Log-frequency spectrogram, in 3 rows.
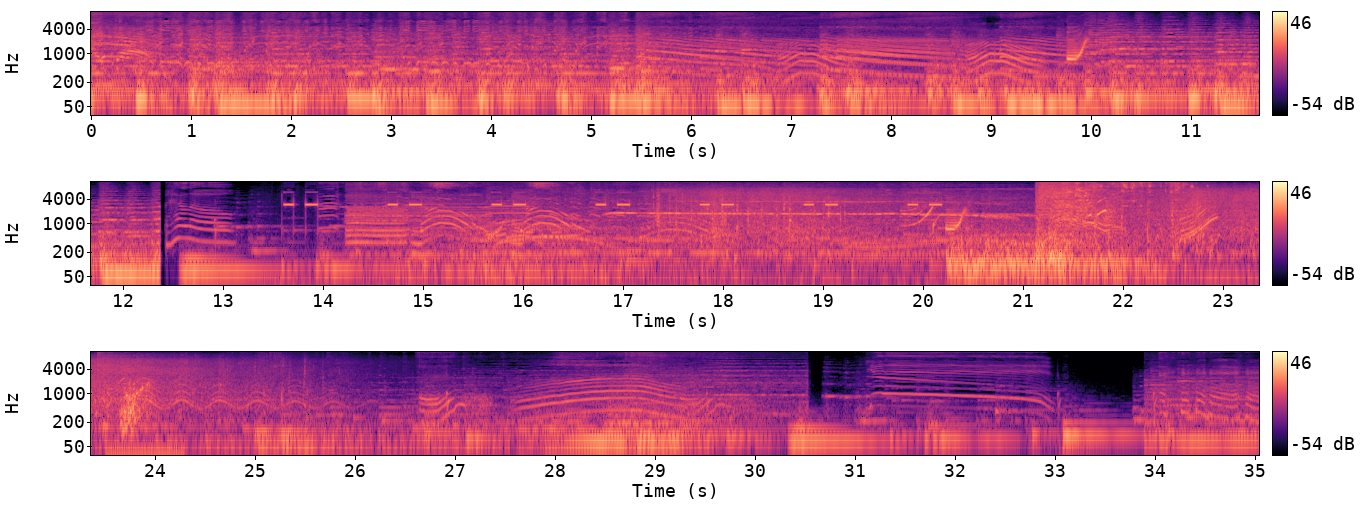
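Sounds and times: background music: 0:00.0 - 0:21.2, 0:25.0 - 0:35.0
paired high beeps: 0:13.6 - 0:15.0, 0:15.6 - 0:18.2, 0:18.8 - 0:19.2, 0:19.8 - 0:20.4
springy cartoon boings: 0:18.8 - 0:20.6
water balloon bursting: 0:21.1 - 0:25.7.

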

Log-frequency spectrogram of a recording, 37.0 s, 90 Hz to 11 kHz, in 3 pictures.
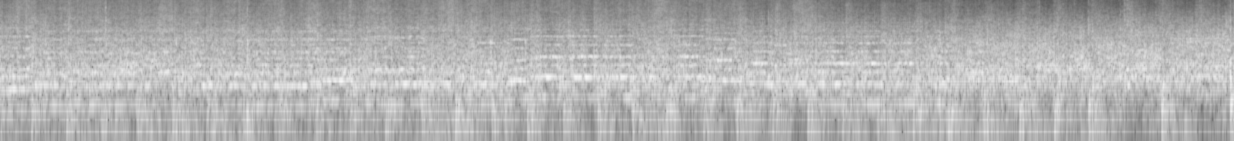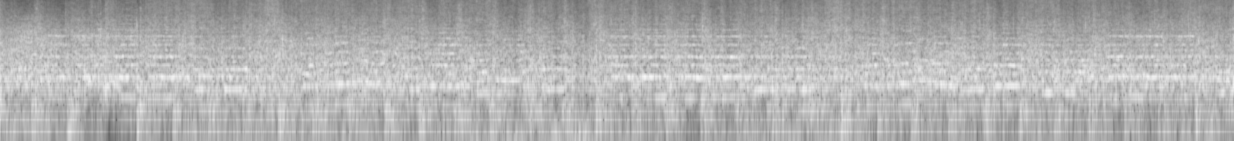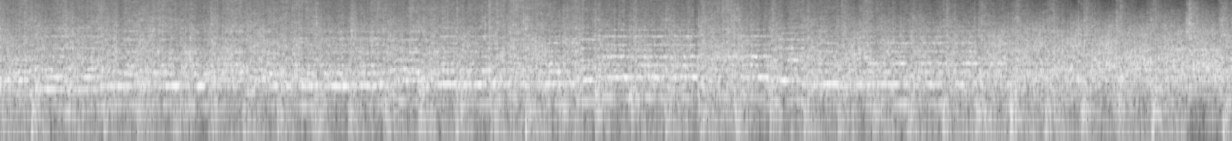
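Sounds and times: brass band playing: 0:00.0 - 0:37.0
drum beat: 0:00.0 - 0:37.0.

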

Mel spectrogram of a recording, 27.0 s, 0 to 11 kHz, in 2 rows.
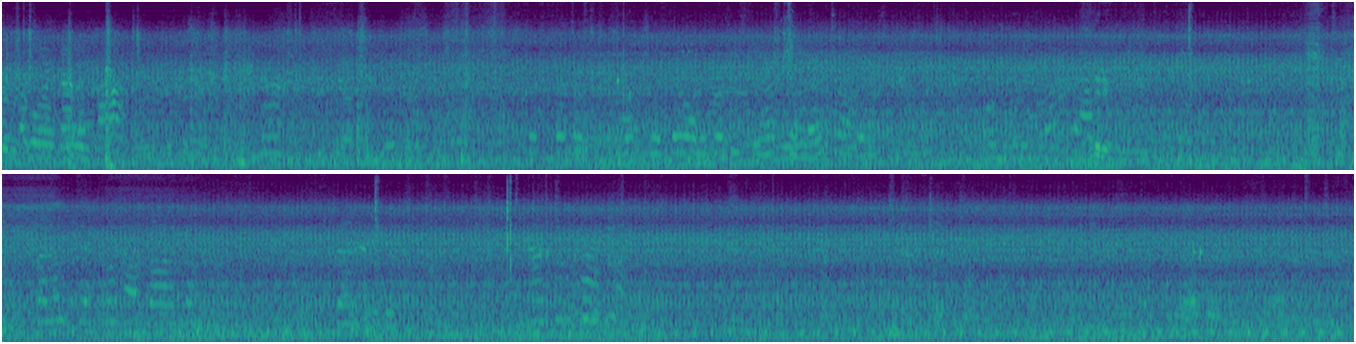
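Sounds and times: passengers chattering: 0:00.0 - 0:27.0
van engine idling: 0:00.0 - 0:27.0
sharp clicks: 0:11.8 - 0:12.0, 0:17.2 - 0:17.4, 0:18.4 - 0:18.8.

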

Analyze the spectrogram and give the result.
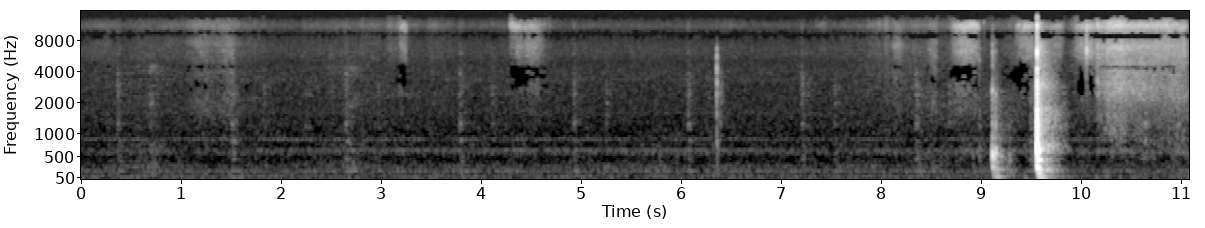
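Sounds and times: knocks on tabletop: 0:09.1 - 0:09.8.

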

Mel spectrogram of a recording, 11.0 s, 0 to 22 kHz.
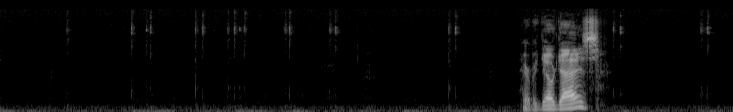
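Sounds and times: computer mouse and keyboard clicks: 0:01.9 - 0:05.2, 0:06.7 - 0:07.0, 0:10.4 - 0:10.8
man speaking: 0:07.8 - 0:09.1.

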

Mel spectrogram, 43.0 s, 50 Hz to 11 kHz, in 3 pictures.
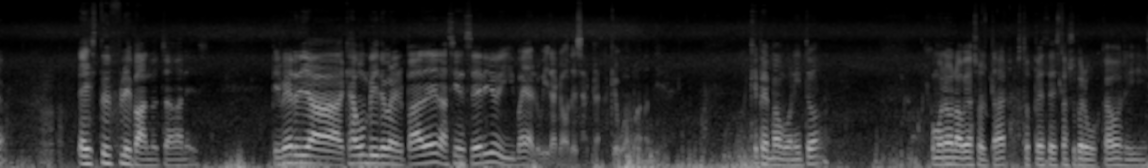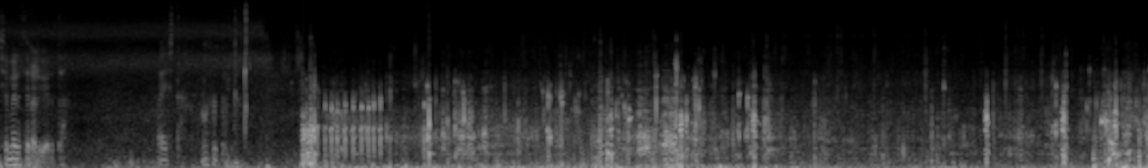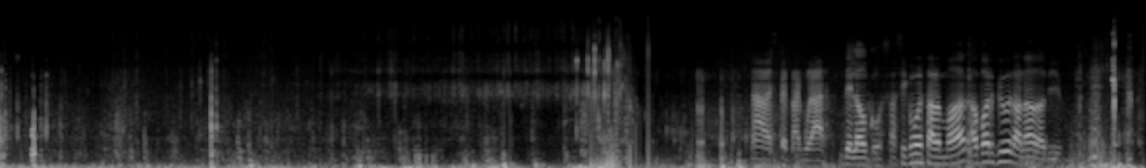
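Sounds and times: muffled underwater rumble: 0:00.0 - 0:43.0
small splashes and clicks: 0:32.6 - 0:37.9.

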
